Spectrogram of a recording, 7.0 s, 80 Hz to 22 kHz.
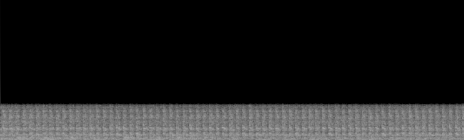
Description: She wont fire all on her own below 50F sputter a tiny bit but no fire, this was at 38F temperature Mid December 2010 cold cold cold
